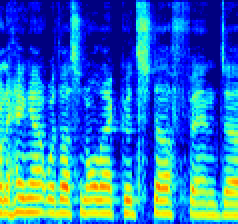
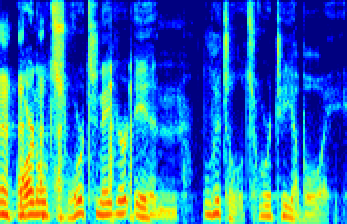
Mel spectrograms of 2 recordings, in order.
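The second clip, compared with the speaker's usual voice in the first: movie trailer voiceover voice, lower pitch; 5 semitones lower, 4 dB louder than usual. Repeating the bit after being asked to do it again: movie trailer voiceover voice. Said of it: "That's pretty good, actually".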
